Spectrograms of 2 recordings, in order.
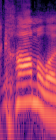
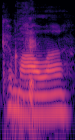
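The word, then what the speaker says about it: Kamala: And maybe I By the way, it's Kamla, not what did you call her? Camala.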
